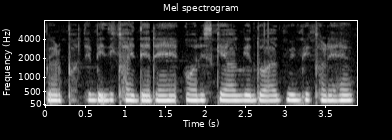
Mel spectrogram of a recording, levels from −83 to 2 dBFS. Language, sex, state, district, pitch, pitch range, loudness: Hindi, female, Uttar Pradesh, Lalitpur, 185 Hz, 180-190 Hz, -13 LUFS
